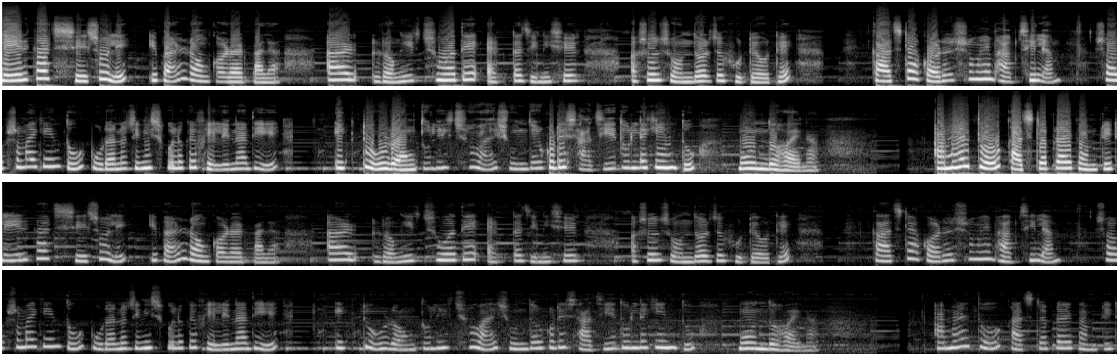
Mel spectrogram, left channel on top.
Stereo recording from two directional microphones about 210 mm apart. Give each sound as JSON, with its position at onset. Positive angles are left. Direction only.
{"t": 0.0, "sound": "speech", "side_deg": 40}
{"t": 18.5, "sound": "speech", "side_deg": 20}
{"t": 20.4, "sound": "speech", "side_deg": 55}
